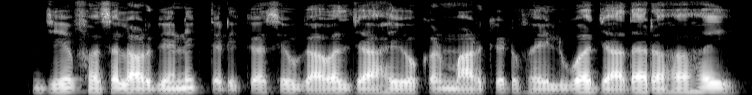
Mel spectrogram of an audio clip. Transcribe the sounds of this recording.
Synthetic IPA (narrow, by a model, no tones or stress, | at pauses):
d͡ʒeːpʰəsəlɔːɾɡɛːnɪk̚t̪əɾiːkasɪwɡaːʋəld͡ʒaːɦɛoːkəɾmaːɾkeːʈbʱɐɪluad͡ʒjaːd̪aɾəɦaɦɛi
